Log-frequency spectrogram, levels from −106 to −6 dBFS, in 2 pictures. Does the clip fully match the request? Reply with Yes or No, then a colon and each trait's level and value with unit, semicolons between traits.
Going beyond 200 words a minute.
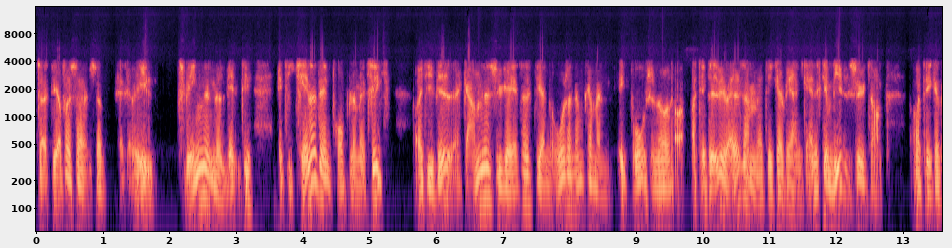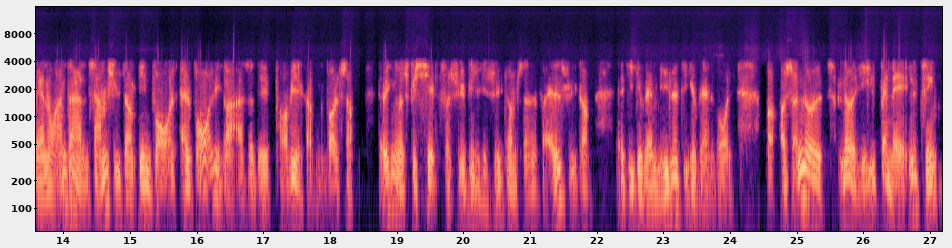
Yes: average, 210 wpm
